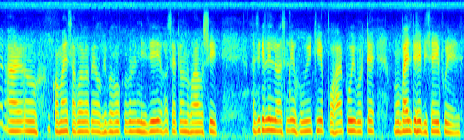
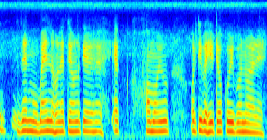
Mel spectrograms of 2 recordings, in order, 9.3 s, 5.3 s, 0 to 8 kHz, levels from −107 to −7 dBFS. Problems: background sounds at intervals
